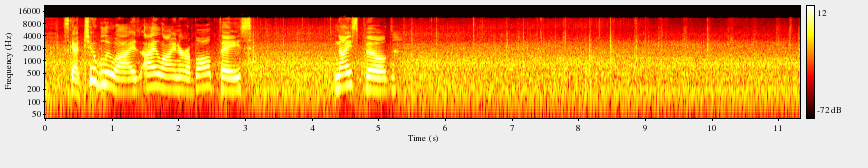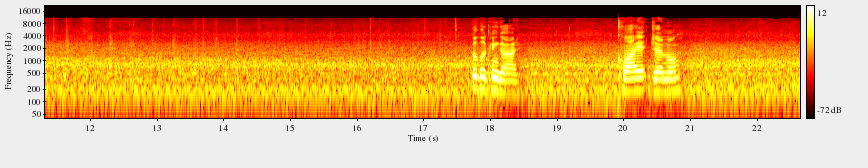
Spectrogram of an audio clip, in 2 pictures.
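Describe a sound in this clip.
Hooves clop steadily on gravel as a horse trots.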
